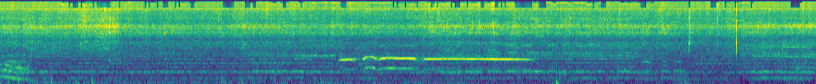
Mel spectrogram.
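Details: Bee buzzing in a steady low drone with layered overtones throughout, the hum swelling slightly midway; a thin sustained whistled tone appears briefly in the middle.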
